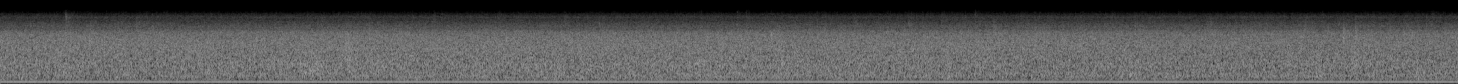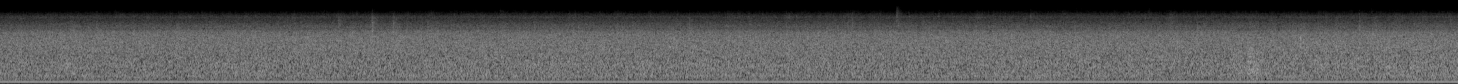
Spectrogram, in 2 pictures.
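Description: Steady rain falling on a porch roof, an even hiss that does not change, with a steady low hum underneath.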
